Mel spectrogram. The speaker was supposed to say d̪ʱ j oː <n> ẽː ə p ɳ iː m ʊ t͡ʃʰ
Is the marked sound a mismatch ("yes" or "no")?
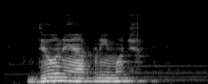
no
